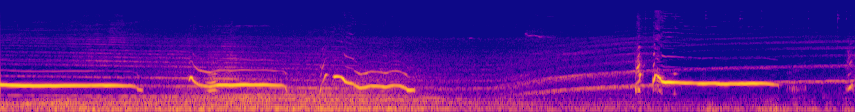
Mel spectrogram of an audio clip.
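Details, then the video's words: A female Miniature Schnauzer howls in long, wavering tones along with the wailing siren of a passing fire truck. "The Dog Howls At The Fire Truck"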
